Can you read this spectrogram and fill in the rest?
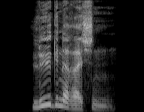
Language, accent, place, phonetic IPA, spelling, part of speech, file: German, Germany, Berlin, [ˈlyːɡnəʁɪʃn̩], lügnerischen, adjective, De-lügnerischen.ogg
- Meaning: inflection of lügnerisch: 1. strong genitive masculine/neuter singular 2. weak/mixed genitive/dative all-gender singular 3. strong/weak/mixed accusative masculine singular 4. strong dative plural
